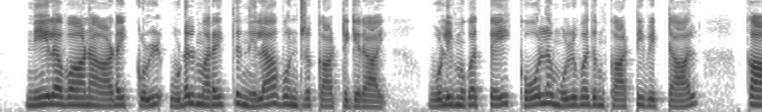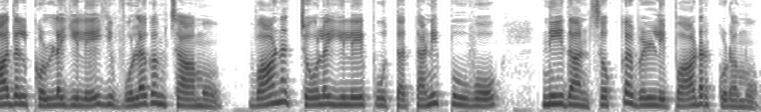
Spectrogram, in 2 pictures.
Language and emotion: Tamil, neutral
